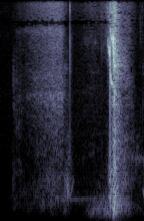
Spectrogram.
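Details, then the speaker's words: Home mechanical ventilator delivering breaths, heard as two short airy whooshes at the start of a podcast recorded by its user. "hello everyone my name is that noise hearing is my ventilator and welcome to page turners"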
